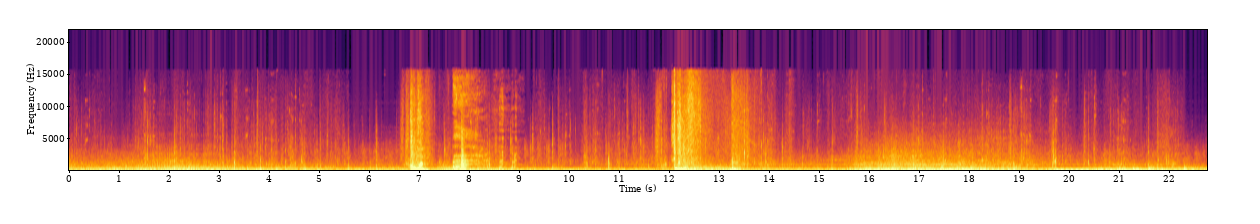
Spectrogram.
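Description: Footsteps crunch over debris.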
